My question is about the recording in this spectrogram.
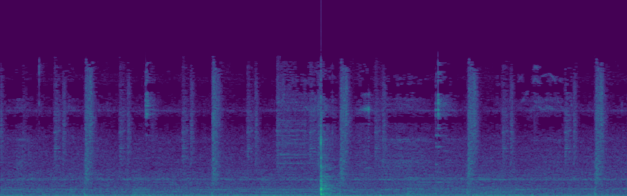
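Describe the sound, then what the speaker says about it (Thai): A knife cuts straw mushrooms in half for a Thai tom kha gai soup, making a few sparse, sharp chops over a steady low background hum. "ขั้นตอนแรกนะครับหั่นเห็ดฟางครึ่งนึงนะครับ"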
